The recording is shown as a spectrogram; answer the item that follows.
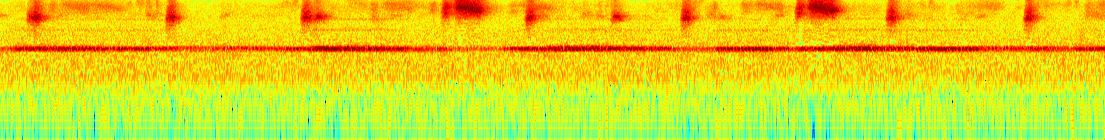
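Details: Night chorus of crickets in summer grass, Bulgaria: one continuous shrill high tone underlies sharp, very high chirps that recur irregularly, some louder and closer than others.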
